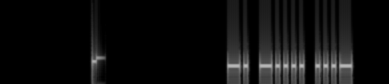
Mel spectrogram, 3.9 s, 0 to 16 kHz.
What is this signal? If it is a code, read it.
Morse code, heard as a keyed tone, about 30 wpm, 700 Hz. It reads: N6V
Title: All Cut Numbers - 3-Digit 30wpm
